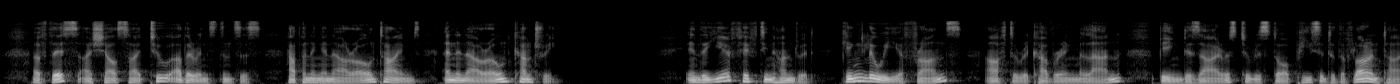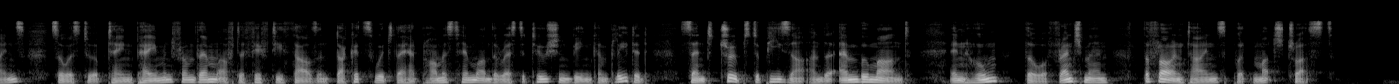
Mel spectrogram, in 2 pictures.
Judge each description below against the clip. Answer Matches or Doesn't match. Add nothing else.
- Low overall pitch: Matches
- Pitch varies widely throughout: Matches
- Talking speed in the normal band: Matches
